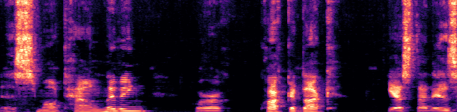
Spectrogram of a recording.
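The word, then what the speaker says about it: Qaqortoq: then chapter 11 is small town living or quaka duck yes that is how you pronounce that quaka duck uh in Greenland talks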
